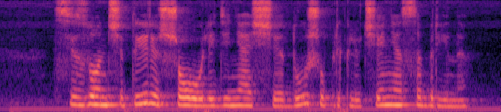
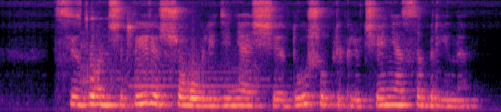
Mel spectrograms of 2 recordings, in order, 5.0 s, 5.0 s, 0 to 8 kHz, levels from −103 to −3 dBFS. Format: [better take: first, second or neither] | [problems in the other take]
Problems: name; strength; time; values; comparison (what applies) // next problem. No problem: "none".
first | noise reduction (neural separator model SepFormer DNS4)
